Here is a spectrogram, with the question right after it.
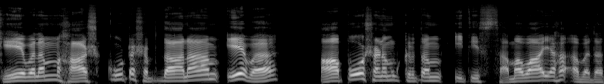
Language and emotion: Sanskrit, neutral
